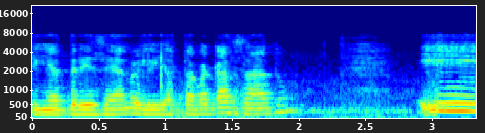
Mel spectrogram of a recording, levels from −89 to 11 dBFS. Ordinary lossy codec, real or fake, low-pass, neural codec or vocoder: none; fake; none; codec, 16 kHz, 8 kbps, FreqCodec, smaller model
